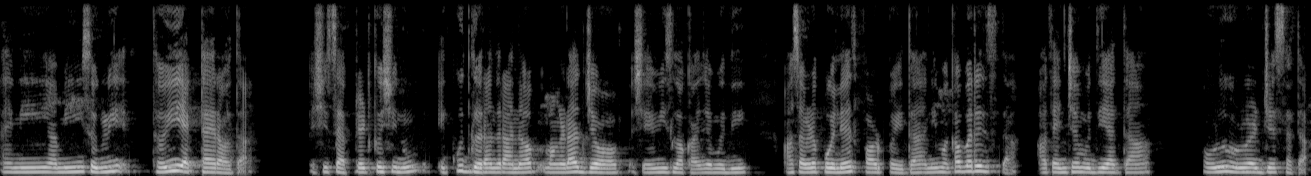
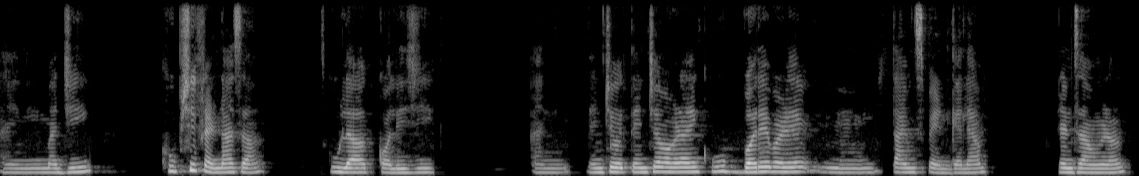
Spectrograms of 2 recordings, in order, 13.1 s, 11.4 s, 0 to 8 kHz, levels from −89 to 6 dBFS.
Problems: none marked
